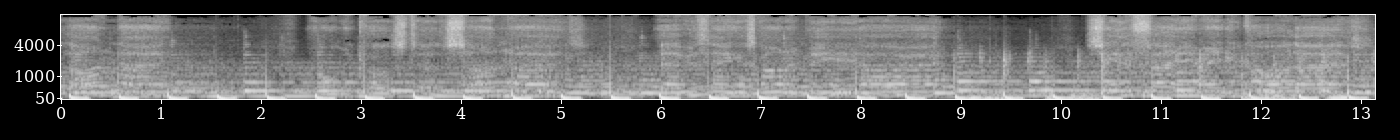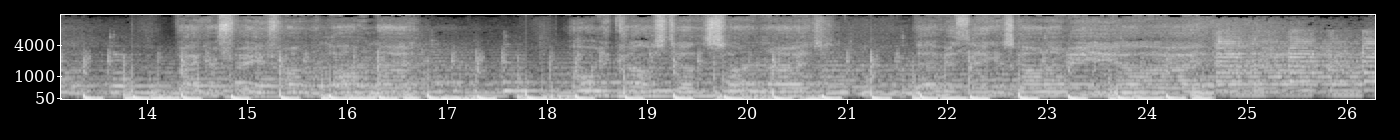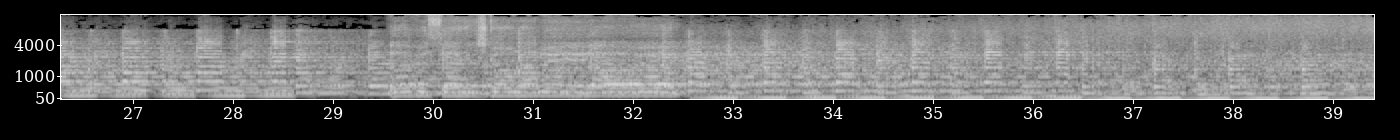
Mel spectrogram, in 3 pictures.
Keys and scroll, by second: 13.8 Delete.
